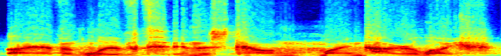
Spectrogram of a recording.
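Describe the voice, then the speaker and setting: Guy doing a touchy terse young dude spinning a ghost story, bright voice, faint music behind. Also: mid-range voice. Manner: curt and gruff, then slow storytelling. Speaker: call-in guest storyteller. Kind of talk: fan audio drama acting. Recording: reverberant with music underneath.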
